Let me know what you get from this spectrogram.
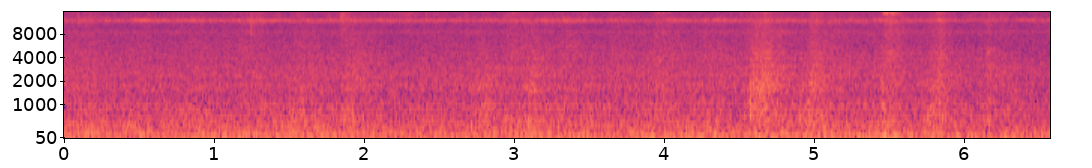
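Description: Running noise of the Ahmedabad–Barauni Express passenger coach moving through a station: a steady rumble of wheels on rails, with a few sharper clacks about four and a half seconds in.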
